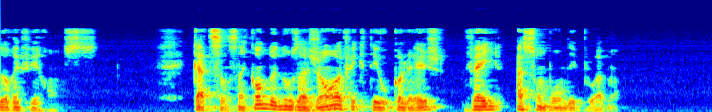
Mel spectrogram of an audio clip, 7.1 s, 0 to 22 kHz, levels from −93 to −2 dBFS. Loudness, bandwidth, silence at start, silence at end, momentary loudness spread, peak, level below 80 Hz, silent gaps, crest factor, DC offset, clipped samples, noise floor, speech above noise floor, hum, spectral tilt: -19 LUFS; 8 kHz; 0 s; 0.95 s; 13 LU; 0 dBFS; -38 dBFS; none; 20 dB; under 0.1%; under 0.1%; -66 dBFS; 48 dB; none; -5 dB/octave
